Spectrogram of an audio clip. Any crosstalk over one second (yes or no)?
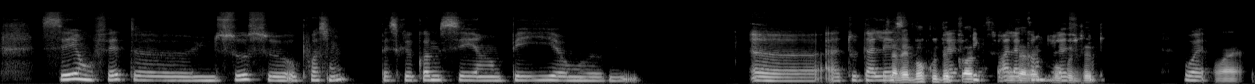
yes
